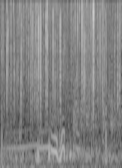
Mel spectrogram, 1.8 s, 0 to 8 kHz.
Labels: {"label": "biophony, cascading saw", "recorder": "SoundTrap 600 or HydroMoth"}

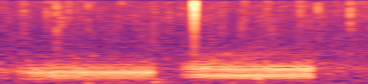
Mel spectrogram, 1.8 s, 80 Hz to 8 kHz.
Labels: {"label": "biophony, croak", "recorder": "SoundTrap 500"}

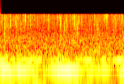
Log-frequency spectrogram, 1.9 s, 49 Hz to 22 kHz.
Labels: {"label": "biophony, midshipman", "recorder": "SoundTrap 500"}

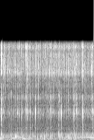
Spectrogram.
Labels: {"label": "biophony, cascading saw", "recorder": "HydroMoth"}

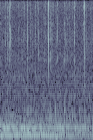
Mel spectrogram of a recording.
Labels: {"label": "anthrophony, boat engine", "recorder": "HydroMoth"}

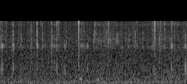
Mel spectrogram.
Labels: {"label": "ambient", "recorder": "HydroMoth"}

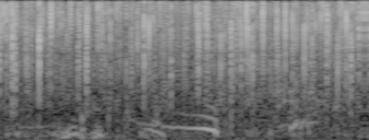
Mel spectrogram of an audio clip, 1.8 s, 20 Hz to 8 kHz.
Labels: {"label": "biophony, cascading saw", "recorder": "SoundTrap 600 or HydroMoth"}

